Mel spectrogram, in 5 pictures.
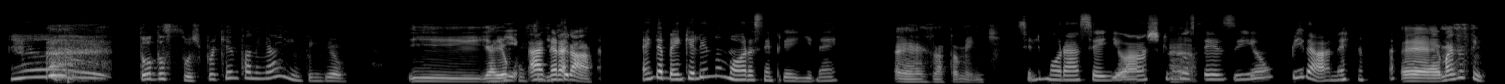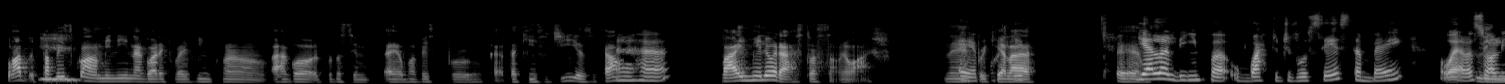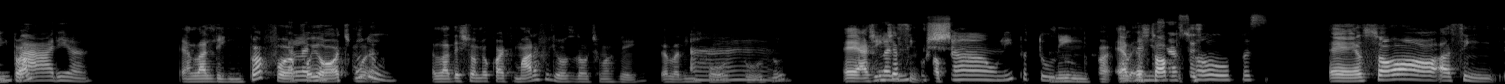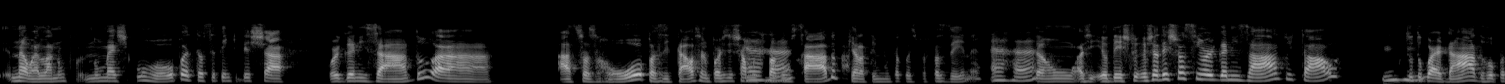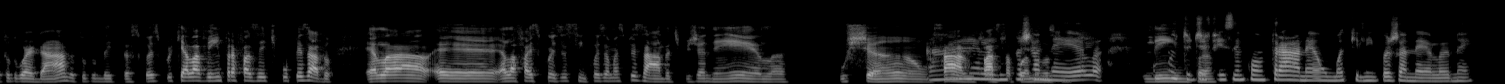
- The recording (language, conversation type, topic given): Portuguese, podcast, Como falar sobre tarefas domésticas sem brigar?
- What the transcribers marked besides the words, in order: chuckle; tapping; other background noise; drawn out: "Ah"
